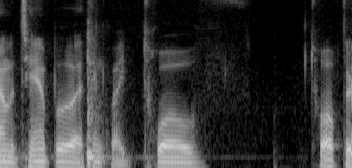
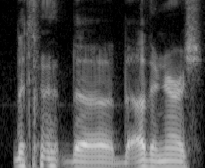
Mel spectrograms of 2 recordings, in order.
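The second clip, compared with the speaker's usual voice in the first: usual speaking voice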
